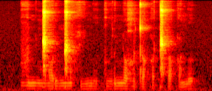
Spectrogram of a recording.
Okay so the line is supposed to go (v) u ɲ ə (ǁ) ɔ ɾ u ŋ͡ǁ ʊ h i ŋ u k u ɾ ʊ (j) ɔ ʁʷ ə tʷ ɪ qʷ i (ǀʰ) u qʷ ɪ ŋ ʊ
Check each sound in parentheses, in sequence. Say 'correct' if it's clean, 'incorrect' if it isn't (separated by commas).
correct, incorrect, incorrect, incorrect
